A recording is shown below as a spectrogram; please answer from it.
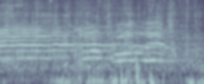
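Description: A child's high-pitched voice calling out in two long held notes, over a low, uneven rumble such as a plastic big-wheel trike rolling on asphalt makes.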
